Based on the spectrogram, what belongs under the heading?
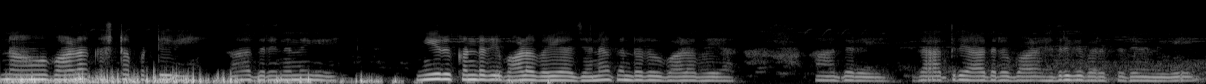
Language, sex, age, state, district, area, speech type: Kannada, female, 30-45, Karnataka, Gadag, urban, spontaneous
